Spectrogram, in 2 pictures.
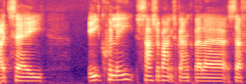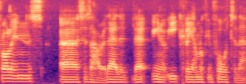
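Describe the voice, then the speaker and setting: With a British accent, a man talks at a moderate pace in a bright, sharp tone, his fairly low pitch swinging very widely. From UK. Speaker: wrestling streamer. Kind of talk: live stream watch-along chat. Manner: hesitant, many fillers.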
